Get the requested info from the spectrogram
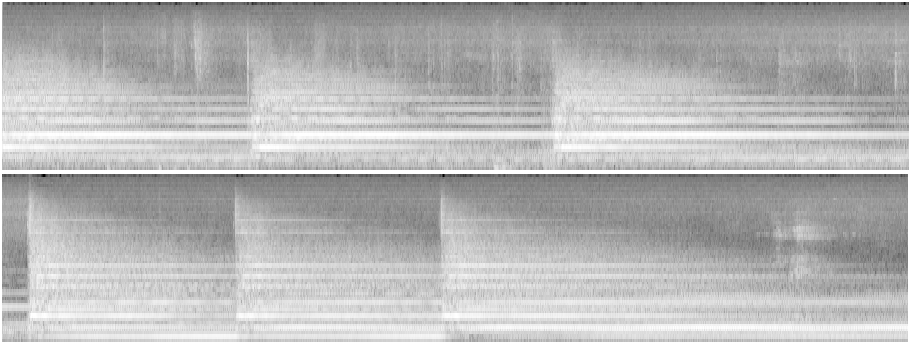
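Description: Slow music of bell-like chimes: a struck chord about every two to four seconds, each ringing on and slowly fading. From about nine seconds in the chords turn deeper and fuller.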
